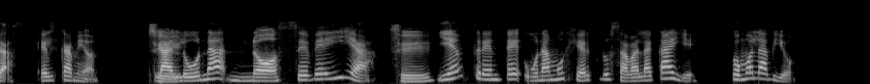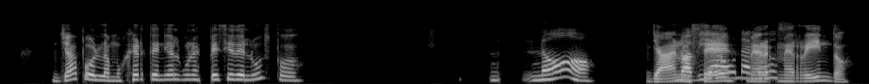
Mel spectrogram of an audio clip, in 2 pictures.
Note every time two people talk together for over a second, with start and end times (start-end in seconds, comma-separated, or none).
15.4-16.6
